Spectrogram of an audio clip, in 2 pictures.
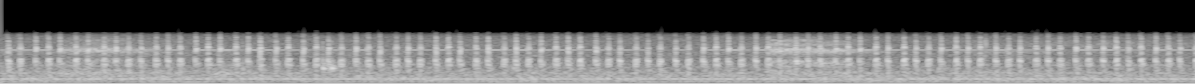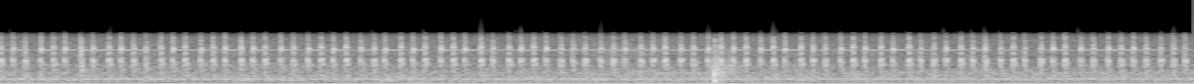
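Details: Constant droning engine hum with a steady low tone and regular mechanical pulsing, no animal voice heard.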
